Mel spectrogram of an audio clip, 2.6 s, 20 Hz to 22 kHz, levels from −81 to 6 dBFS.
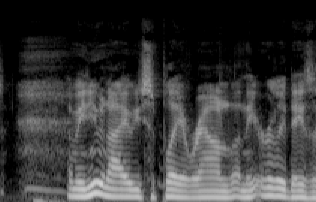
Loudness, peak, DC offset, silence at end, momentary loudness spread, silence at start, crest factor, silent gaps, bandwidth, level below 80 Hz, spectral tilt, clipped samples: -18 LUFS; -6 dBFS; under 0.1%; 0 s; 14 LU; 0 s; 12 dB; none; 9.6 kHz; -46 dBFS; -7 dB/octave; under 0.1%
